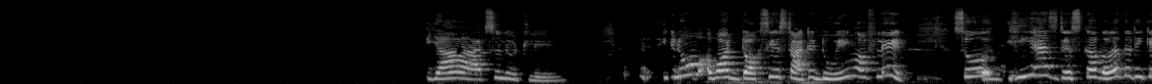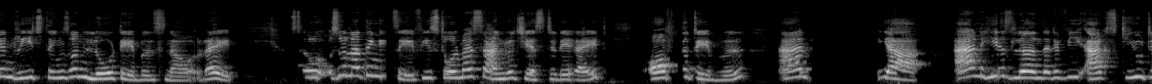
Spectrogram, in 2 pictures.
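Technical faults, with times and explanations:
6.25–6.44 s, 15.33–15.49 s (between "so so nothing" and "safe he stole my"), 17.21–17.30 s: AAC frame loss with concealment. The decoder, likely low-delay AAC, repeats the last good spectrum for 150, 120 and 50 ms, so each gap sounds smeared and phasey. On a spectrogram each appears as a blurred, streaky block with little harmonic detail.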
